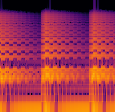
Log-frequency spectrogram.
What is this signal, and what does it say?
There is no code.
